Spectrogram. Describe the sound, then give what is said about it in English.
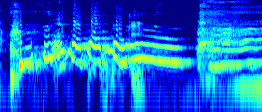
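A person imitates a whimpering dog: a string of high, wavering whines that slide downward for about two seconds, ending in a breathier, rougher whine. “I don't think hounds sound that way, but you got a better.”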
